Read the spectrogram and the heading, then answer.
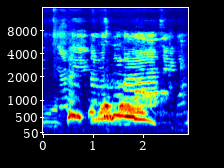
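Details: Barbary dove coo used as a lure: a short low note, a pause, then one long rolling coo holding steady before fading downward, with a faint higher voice over it.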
